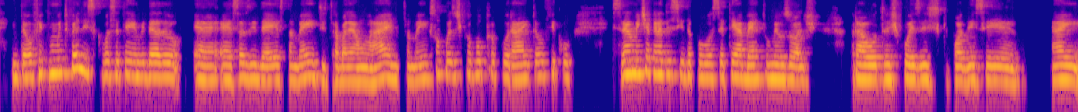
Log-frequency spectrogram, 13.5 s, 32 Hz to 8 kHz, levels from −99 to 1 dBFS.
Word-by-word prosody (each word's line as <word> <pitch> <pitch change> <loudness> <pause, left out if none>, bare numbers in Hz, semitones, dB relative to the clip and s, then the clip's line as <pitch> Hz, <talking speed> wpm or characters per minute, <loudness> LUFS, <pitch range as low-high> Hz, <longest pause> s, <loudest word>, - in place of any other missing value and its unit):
Então 180 +1 +1
eu - - 0
fico 210 +2 -3
muito 215 0 +3
feliz 260 -5 +4
que - - -24
você 195 0 -3
tenha 195 -1 -2
me 185 - -1
dado, 180 -1 +2
eh 170 - -3 0.3
eh, - - +3
essas 175 +1 -1
ideias 160 -1 0
também 165 +4 -1
de 150 -5 -4
trabalhar 150 0 -1
online 155 +3 +2
também, 155 +2 -2
que 165 - -7
são 205 +4 -6
coisas 190 -1 -4
que 200 +2 -15
eu - - -6
vou 195 0 -3
procurar, 180 -4 -2
então 185 +3 -7
eu 185 - -7
fico 190 -2 -7 0.5
extremamente 210 +3 +4
agradecida 200 -3 -1
por 180 - -3
você 175 0 -2
ter 185 - +1
aberto 165 0 +1
meus 165 -1 +3
olhos 150 -2 -1 0.5
pra 165 -1 +4
outras 160 +1 +3
coisas 160 -3 +1
que 135 - -21
podem 155 +1 +1
ser, 150 -2 0 0.4
ai, 160 +1 +4
170 Hz, 195 wpm, -25 LUFS, 160-190 Hz, 0.5 s, feliz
